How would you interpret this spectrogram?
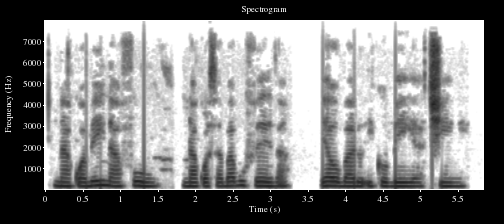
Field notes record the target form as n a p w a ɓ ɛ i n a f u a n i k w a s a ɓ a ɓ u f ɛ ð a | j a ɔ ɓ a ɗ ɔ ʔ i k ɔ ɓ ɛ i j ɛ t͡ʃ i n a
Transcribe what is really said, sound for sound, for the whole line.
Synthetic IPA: n a k w a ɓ ɛ i n a f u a n a k w a s a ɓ a ɓ u f ɛ ð a | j a ɔ ɓ a ɗ ɔ ʔ i k ɔ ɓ ɛ i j a t͡ʃ i n i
